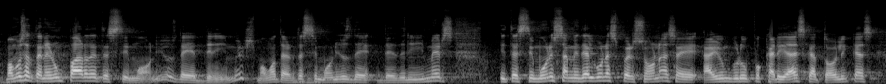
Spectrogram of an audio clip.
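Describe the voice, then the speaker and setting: A man's voice: medium pitch, expressive, a little fast. A man, a church delegate on a TV interview, explaining at length with many "eh" fillers and repeated words. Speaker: diocesan delegate, guest. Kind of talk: conversational TV interview.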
